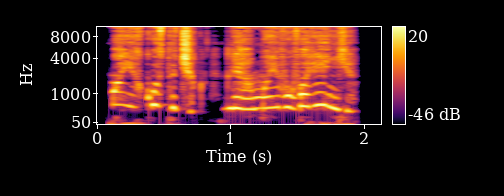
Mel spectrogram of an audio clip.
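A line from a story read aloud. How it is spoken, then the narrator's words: Squeak. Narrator (Russian): пискнула Бибиди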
